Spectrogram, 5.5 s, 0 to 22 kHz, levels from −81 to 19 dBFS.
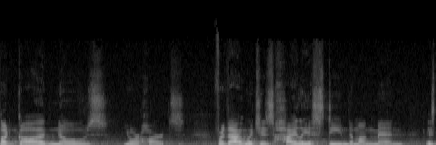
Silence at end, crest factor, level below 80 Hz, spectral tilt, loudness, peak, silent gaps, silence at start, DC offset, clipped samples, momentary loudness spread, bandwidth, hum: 0 s; 22 dB; -60 dBFS; -6 dB/octave; -24 LUFS; -2 dBFS; none; 0 s; under 0.1%; under 0.1%; 15 LU; 16 kHz; none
